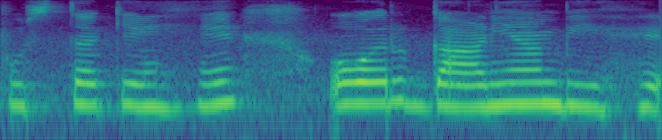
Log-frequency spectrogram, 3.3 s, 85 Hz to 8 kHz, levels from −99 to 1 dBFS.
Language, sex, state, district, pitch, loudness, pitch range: Hindi, female, Goa, North and South Goa, 265 Hz, -27 LUFS, 255-275 Hz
